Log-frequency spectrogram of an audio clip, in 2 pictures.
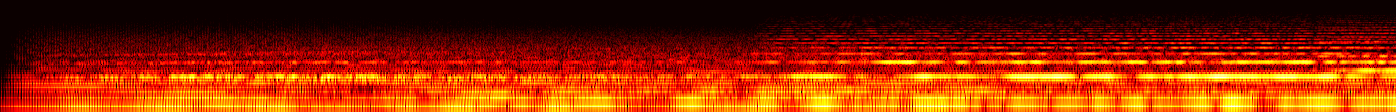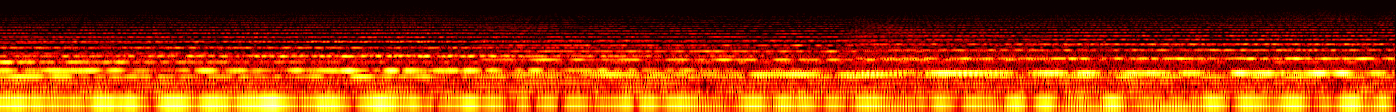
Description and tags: stk sound design,omnisphere vst
ambient, noise, deep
